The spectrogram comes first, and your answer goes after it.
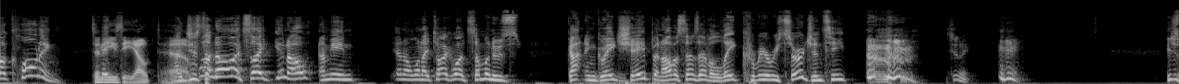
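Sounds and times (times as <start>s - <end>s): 
speech: 0.0s - 10.3s
person clearing throat: 8.6s - 9.4s, 10.0s - 10.4s.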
